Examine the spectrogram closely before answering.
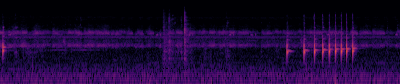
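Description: Fish sauce glugging out of a bottle into a small bowl: a quick run of glugs, about ten a second, climbing slightly in pitch as the bowl fills, heard briefly at the start and again for about a second and a half near the end.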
